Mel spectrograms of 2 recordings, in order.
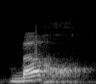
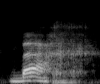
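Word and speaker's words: بخ: Kha, khi, khu, bakh. Ya, tidak dibaca bah, tapi bakh.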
